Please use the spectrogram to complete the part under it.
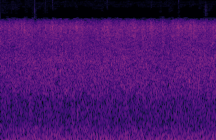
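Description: Steady rain in a visual novel game scene: a soft, even hiss of falling rain that holds constant throughout, quiet and with no voices.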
